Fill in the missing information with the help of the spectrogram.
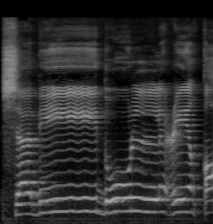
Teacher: মাদের হরফের বামের হরফে ওয়াকফা করলে 3 আলিফ টানতে হবে, আর বায়ের উপরে জজম দিতে হবে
